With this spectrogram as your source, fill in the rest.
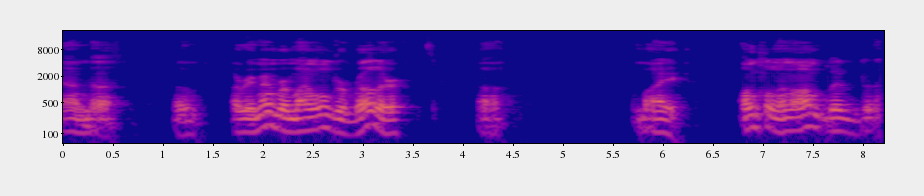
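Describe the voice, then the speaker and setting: With an American accent, a man talks at a moderate pace in a medium pitch, his dark, mellow tone touched by vocal fry and broken by long, frequent pauses. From Montana. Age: 80s+. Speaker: rancher. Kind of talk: oral history interview. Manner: halting.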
